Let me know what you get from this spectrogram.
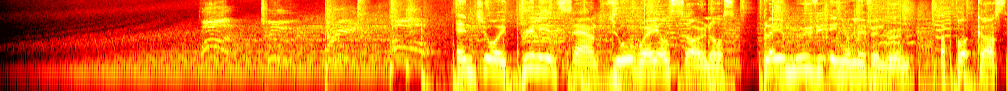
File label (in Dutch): Engels; Sonos demo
